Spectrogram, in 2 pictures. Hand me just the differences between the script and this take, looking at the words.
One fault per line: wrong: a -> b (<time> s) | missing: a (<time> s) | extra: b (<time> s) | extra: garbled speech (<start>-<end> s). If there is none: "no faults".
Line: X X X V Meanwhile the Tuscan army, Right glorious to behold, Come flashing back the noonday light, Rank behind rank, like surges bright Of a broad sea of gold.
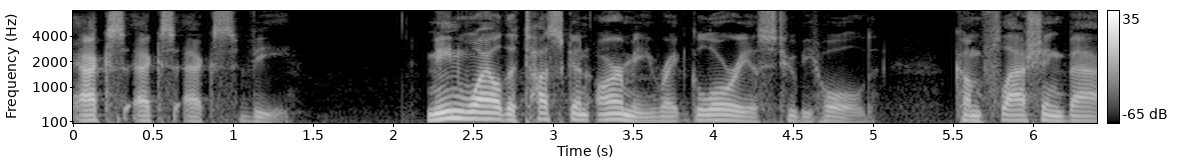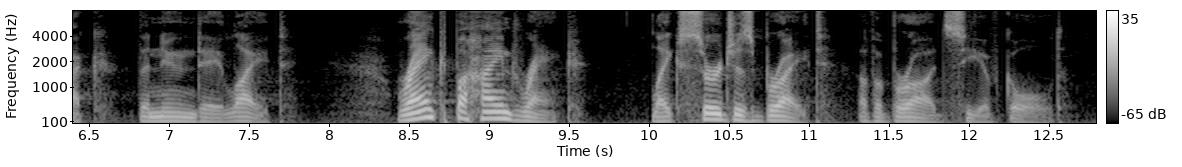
no faults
